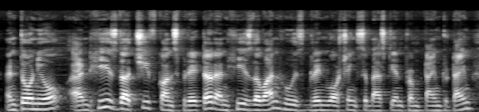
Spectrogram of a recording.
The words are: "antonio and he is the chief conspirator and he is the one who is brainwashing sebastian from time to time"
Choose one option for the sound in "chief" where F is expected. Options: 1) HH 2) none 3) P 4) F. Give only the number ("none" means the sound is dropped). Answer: 4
